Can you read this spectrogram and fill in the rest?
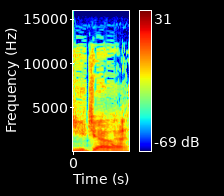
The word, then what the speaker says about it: Ulloa: It's Ulloa, so it's very different.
